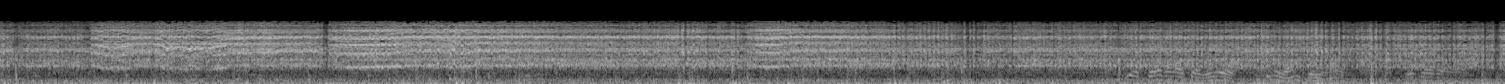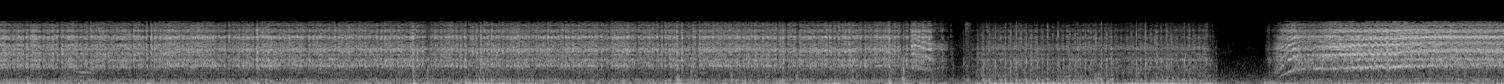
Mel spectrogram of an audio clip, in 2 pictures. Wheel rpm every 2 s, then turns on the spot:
220, 220, 220, 230, 230, 230, 230, 220, 220, 230, 230, 230, 70, 40, 180.
24-26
